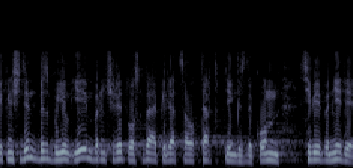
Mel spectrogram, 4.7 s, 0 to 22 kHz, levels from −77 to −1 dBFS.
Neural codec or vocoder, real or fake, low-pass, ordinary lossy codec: none; real; 7.2 kHz; none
